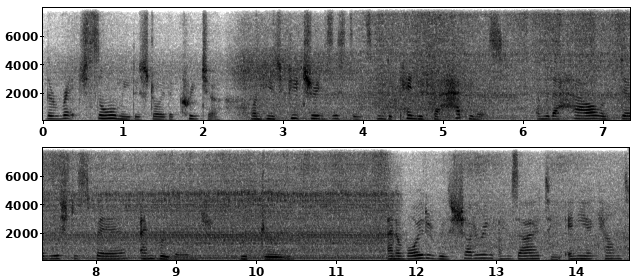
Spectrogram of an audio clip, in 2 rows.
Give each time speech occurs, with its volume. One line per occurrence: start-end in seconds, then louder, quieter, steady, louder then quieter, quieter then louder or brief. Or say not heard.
0.1-10.6 steady
11.7-14.6 brief.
